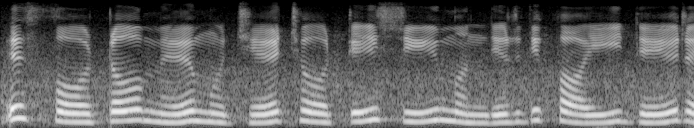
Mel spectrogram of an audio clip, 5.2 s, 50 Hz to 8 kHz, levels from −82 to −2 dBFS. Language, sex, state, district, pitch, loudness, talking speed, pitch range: Hindi, female, Madhya Pradesh, Katni, 210 Hz, -15 LUFS, 115 wpm, 190-225 Hz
